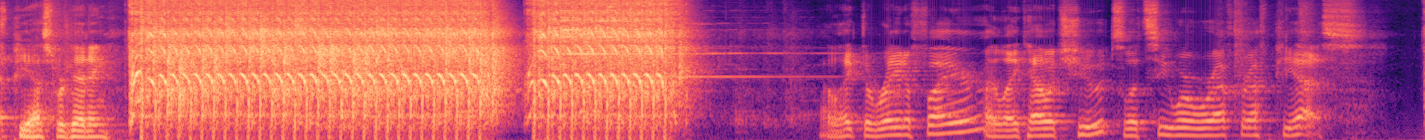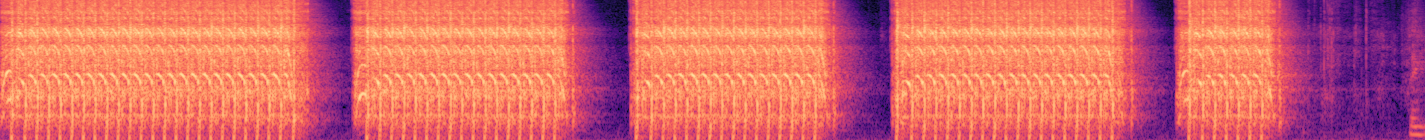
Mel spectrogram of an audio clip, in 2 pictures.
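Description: A toy blaster whirs loudly and fires darts in rapid bursts.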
